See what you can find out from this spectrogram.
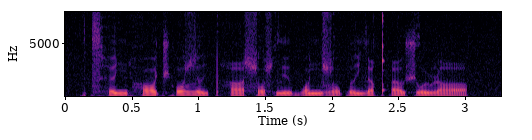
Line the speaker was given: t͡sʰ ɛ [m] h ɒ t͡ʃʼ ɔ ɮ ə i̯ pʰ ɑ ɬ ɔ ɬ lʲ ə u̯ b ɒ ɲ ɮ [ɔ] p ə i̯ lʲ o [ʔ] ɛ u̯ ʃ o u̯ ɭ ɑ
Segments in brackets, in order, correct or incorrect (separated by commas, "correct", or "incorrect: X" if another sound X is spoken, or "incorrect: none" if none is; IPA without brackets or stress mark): incorrect: ɲ, correct, incorrect: qʼ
